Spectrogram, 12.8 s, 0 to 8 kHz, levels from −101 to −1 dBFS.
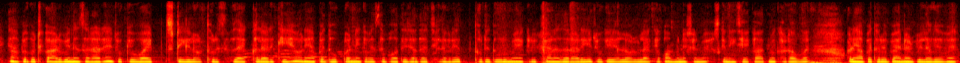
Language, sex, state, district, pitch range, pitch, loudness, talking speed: Hindi, female, Chhattisgarh, Jashpur, 220-230 Hz, 225 Hz, -37 LUFS, 325 wpm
